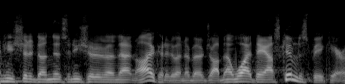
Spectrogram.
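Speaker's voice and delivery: low, fast grumbling voice of critics; critical pastors grumbling. Retold or imitated. Pastors judging the speaker, griping under their breath. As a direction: mutter it like a sour critic in the pews. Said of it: "These guys are gonna be sitting there going".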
